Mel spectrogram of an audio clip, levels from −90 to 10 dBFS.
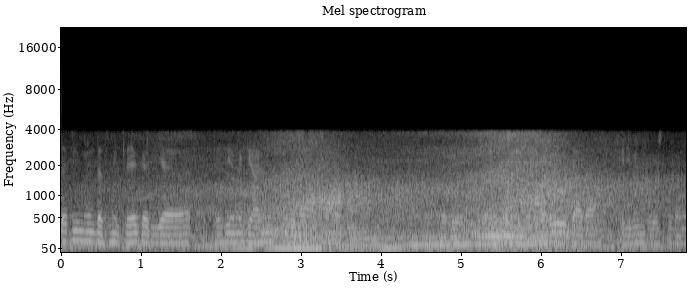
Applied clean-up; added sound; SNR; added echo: none; Car passing by / Traffic noise, roadway noise; -3 dB; none.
